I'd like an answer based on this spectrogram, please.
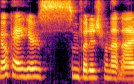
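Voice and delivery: ordinary talk, nothing marked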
